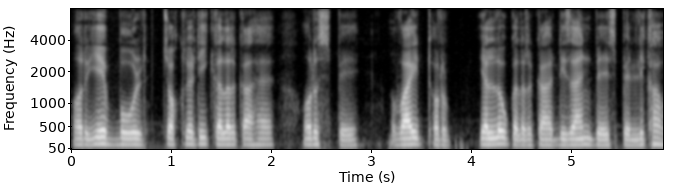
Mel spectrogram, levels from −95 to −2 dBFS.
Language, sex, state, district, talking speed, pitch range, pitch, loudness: Hindi, male, Himachal Pradesh, Shimla, 200 wpm, 115-130 Hz, 125 Hz, -20 LUFS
